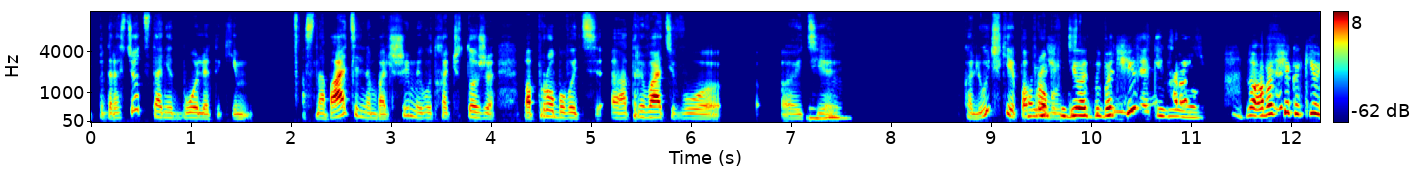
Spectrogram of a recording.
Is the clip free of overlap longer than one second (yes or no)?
no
